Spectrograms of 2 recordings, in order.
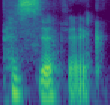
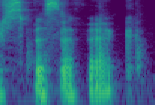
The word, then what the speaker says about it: specific: When people say the word Pacific for specific. Pacific. But that's not a word. That's a mispronunciation.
